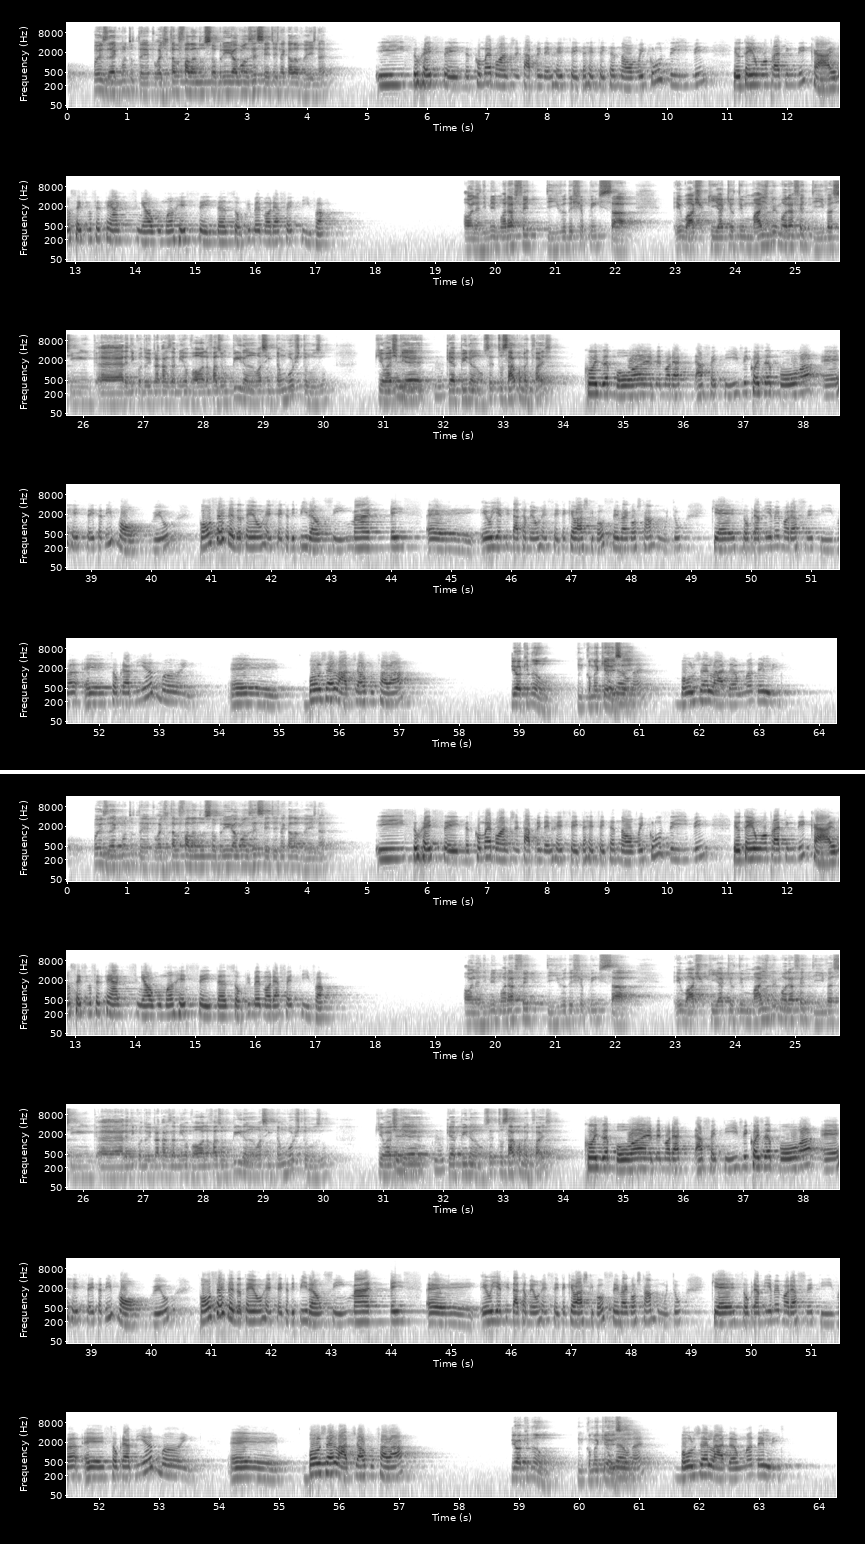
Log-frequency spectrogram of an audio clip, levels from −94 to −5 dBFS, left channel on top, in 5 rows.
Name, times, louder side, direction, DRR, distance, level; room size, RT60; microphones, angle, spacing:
voice 1, 0.4-4.3 19.5-20.6 20.9-22.6 23.0-30.1 30.9-31.7 32.1-33.8 58.9-59.5 60.0-60.9, left 6 dB, 80° left, 5 dB, 1.5 m, -36 dB
voice 2, 5.1-10.7 11.1-17.2 31.2-32.0 34.4-40.3 40.8-43.7 44.0-44.2 44.6-53.6 54.2-55.0 55.4-57.1 60.5-61.0 61.6-63.4, right 2 dB, 30° right, 8 dB, 0.9 m, -34 dB
22.0 x 11.0 x 5.4 m, 1.3 s
head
